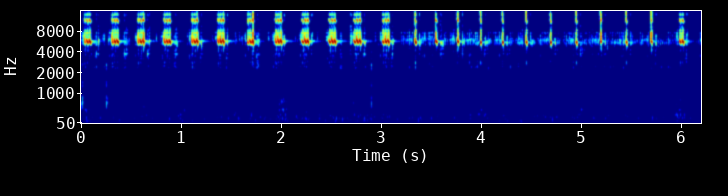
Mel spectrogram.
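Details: Inside a home at night, a tired old cricket chirps in a slow, regular beat of shrill high pulses, around four per second, the later chirps shorter and quieter than the first ones.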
